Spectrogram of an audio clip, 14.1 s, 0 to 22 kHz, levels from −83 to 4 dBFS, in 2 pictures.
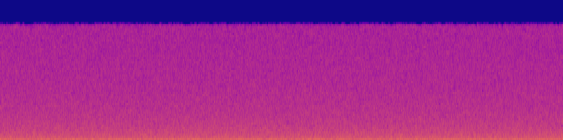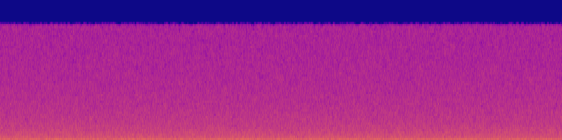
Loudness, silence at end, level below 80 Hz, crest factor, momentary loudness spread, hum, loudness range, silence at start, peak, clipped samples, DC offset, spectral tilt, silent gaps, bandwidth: -28 LUFS; 0 s; -36 dBFS; 12 dB; 0 LU; none; 0 LU; 0 s; -14 dBFS; under 0.1%; under 0.1%; -3 dB/octave; none; 19 kHz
